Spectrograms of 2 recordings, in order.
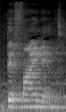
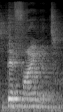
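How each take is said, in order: Both takes have the same delivery.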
